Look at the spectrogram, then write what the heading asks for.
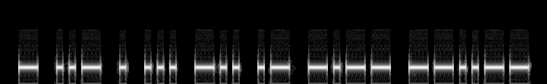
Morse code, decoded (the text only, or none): TUESDAY,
